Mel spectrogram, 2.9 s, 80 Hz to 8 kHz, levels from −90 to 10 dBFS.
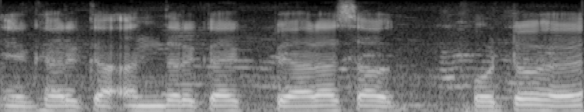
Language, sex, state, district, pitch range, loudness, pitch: Hindi, male, Arunachal Pradesh, Lower Dibang Valley, 125-130 Hz, -14 LUFS, 130 Hz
